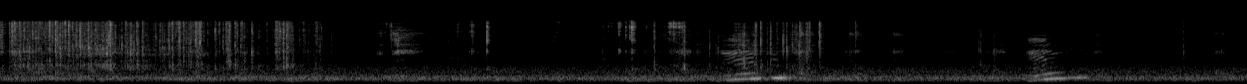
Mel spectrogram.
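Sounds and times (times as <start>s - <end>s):
crunching snacks while eating: 0.0s - 3.4s, 4.5s - 4.9s, 6.0s - 10.1s
murmured voice sounds: 7.2s - 8.0s, 10.2s - 11.0s.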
